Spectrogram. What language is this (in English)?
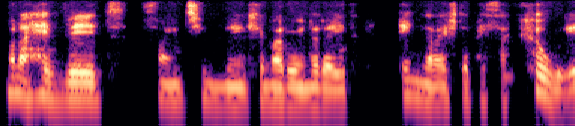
Welsh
